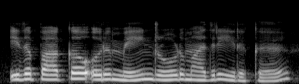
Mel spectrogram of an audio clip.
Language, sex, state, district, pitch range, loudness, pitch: Tamil, female, Tamil Nadu, Nilgiris, 200-235 Hz, -16 LUFS, 220 Hz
